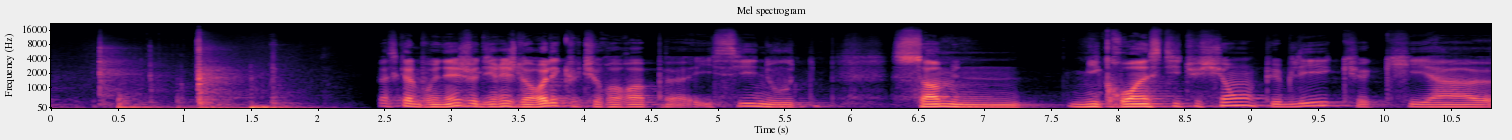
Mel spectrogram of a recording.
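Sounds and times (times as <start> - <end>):
door being pushed shut: 0.0 - 2.2
speech: 2.5 - 10.7.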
